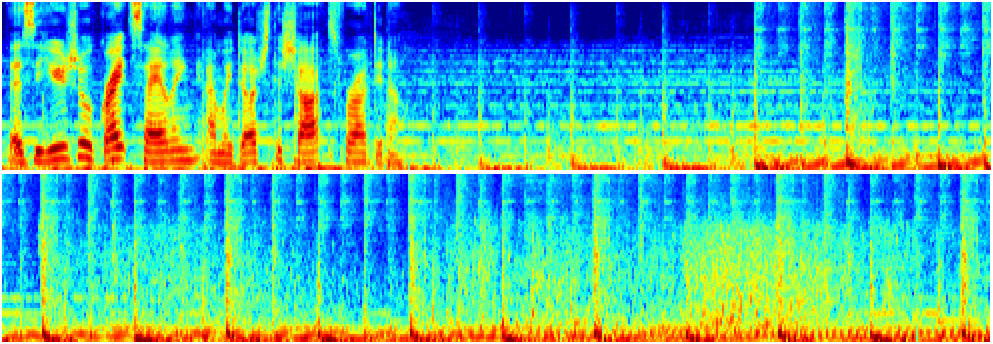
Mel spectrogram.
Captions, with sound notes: There's the usual great sailing and we dodge the sharks for our dinner. (upbeat music) (water splashing)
